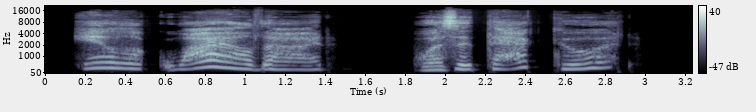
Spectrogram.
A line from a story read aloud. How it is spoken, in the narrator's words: Kaylee whispered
